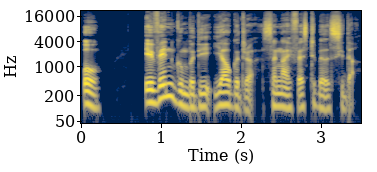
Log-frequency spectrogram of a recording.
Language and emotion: Manipuri, neutral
